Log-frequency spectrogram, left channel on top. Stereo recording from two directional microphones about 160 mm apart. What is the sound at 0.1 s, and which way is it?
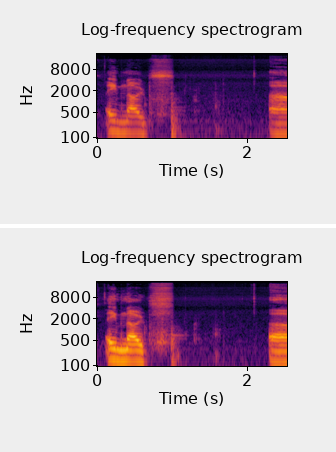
Speech, 45° right (ahead or behind).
